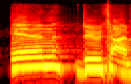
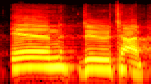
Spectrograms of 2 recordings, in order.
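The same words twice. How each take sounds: First: Each word drawn out slowly; In due time, said slow and deliberate; slow emphatic phrase. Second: In due time, drawn out with the crowd; slow call and response. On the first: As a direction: congregation call-and-response pace. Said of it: "Say 'em with me". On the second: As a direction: lead the room slowly through In due time. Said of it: "one quarter of you said it". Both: Shown as a demonstration.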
